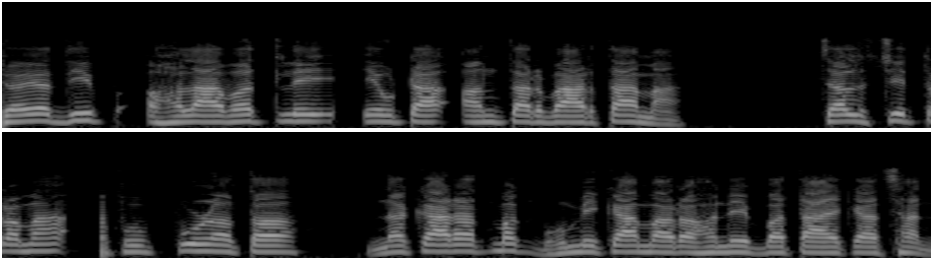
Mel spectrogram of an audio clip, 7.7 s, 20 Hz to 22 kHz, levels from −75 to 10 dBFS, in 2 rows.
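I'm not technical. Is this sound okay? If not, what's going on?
No. This speech has concealed Bluetooth headset packet loss. Audio from the headset dropped out, and the phone filled each gap by repeating recent sound. At 1.33 s it's a brief blip. At 4.19 to 4.30 s it becomes a short buzzy, held tone.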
